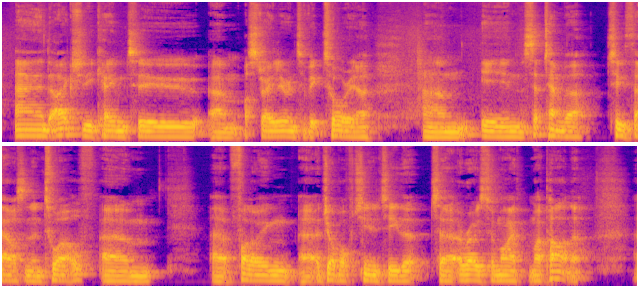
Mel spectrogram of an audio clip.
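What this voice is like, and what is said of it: British accent. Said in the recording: “you can probably tell from my accent that I'm a Brit”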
